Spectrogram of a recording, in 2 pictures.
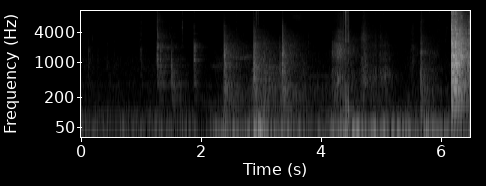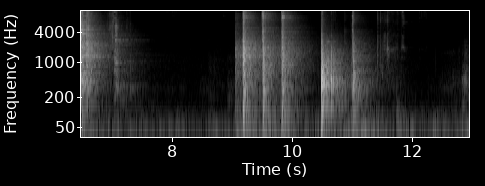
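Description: Sheet-metal work on a small 18-gauge steel repair piece. First scattered clicks and clanks as the bending brake and metal are handled, then a loud ringing metal clang about six seconds in. Near the end come about five sharp hammer blows roughly half a second apart: a flat body hammer tightening the piece's bend.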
